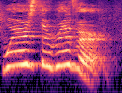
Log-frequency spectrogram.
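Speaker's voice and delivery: high, loud call after her; boy shouting after the girl. Acted. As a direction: shout to stop her leaving. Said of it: "Jemmy shouted".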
